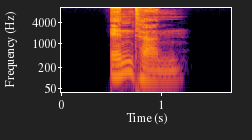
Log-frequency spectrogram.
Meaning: to board (an enemy ship)
- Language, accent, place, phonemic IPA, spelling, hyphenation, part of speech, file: German, Germany, Berlin, /ˈɛntɐn/, entern, en‧tern, verb, De-entern.ogg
